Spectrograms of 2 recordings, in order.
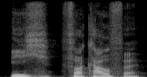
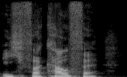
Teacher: It's not ich kaufe ver, but ich verkaufe. And in this case, the stress is not on the syllable, but on the kaufe, on the second syllable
